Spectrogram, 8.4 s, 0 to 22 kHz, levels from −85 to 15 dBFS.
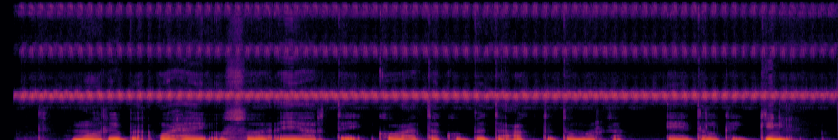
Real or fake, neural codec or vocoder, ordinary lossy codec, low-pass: real; none; none; none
